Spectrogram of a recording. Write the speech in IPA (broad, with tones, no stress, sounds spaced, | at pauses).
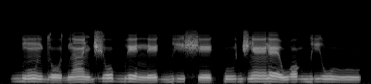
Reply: ɡ͡b ũ˧ d o˨ d ã˧ d͡ʒ o˦ b e˦˨ n e˨˦ ɡ͡b i˦ ʃ e˧ k͡p u˦ d͡ʒ ɛ̃˦ ɾ ɛ˧ w ɔ˦ ɡ͡b i˦ w u˦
